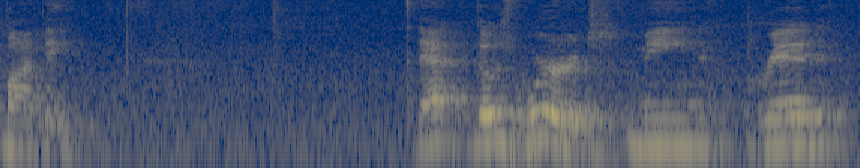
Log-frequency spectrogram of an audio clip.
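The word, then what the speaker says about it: bonddu: in the welsh language it's v-o-n-d-h-u but it's pronounced bondi that those words mean red beetle red beetle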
